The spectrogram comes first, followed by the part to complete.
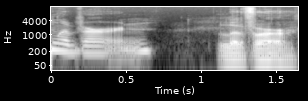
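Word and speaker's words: LaVergne: you pronounce it m say it again Malcolm lever lever lever lever you pronounce it as it doesn't look like l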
